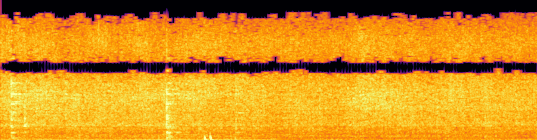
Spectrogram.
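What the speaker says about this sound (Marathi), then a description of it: "थोडंसं फ्राय करायचं" Poha with a splash of soy sauce stir-fries in a pan, giving a steady soft sizzle with a few brief scraping stir sounds partway through, close and fairly quiet.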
